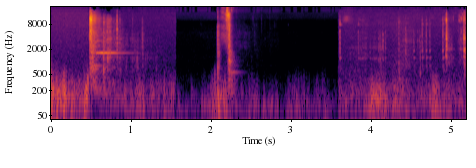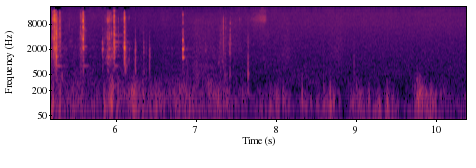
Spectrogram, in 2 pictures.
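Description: A .357 caliber air rifle fires at a target 100 yards out: a single sharp crack near the start, followed by faint scattered clicks and rustling outdoors.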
